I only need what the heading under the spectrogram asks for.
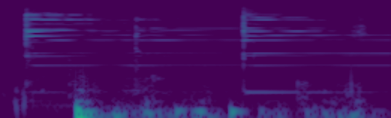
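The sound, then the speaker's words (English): A bright metallic chime rings out, struck twice about a second and a half apart, its clear tones lingering and overlapping over a soft low rumble, with no voices. “Sorry, it was a bad joke, so I put the chime on it.”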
